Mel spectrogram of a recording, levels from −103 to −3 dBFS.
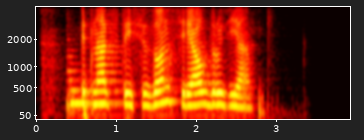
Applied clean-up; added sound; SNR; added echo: neural mask model RNNoise.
